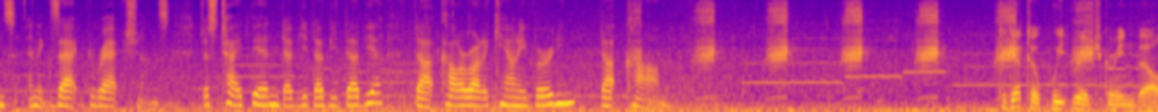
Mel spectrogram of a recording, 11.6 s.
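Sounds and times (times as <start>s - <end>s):
speech: 0.0s - 8.0s, 10.0s - 11.5s
waterfowl quacking: 6.8s - 11.4s.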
